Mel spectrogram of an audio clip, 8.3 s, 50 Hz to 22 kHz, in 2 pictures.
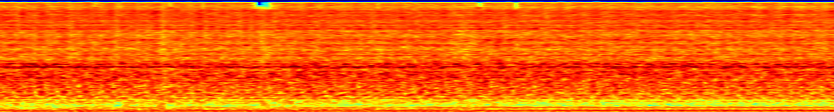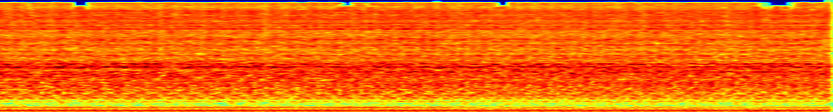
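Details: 1993 Dodge D250 12-valve Cummins diesel steady idle with a loping beat about once a second, a cylinder dropping out; injectors, lift pump, solenoid replaced, valves adjusted, 400 psi compression all six; owner suspects injection pump.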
